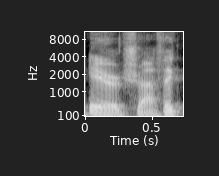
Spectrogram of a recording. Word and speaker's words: ErrTraffic: The researchers describe air traffic, that is spelled ERRTRAFFIC, as requiring prior access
